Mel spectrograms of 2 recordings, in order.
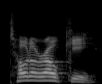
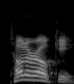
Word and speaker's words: Todoroki: in the Stream uh Todoroki Todoroki we're going with that apparently I said it right from my hero Academia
